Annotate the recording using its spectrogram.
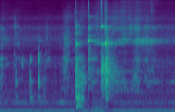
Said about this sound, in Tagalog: Dito naman guys sa kabila, magigisa na ako ng gulay.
